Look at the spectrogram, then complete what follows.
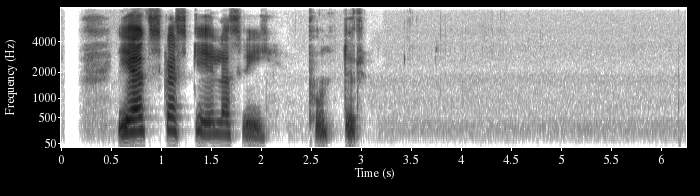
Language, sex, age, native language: Icelandic, female, 70-79, Icelandic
